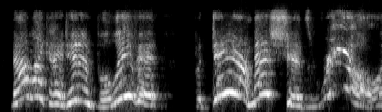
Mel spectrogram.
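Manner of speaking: high, loud burst on damn, then slow; retold amazement. Patient telling wife it was all real, amazed. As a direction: imitate someone emphatically astounded.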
